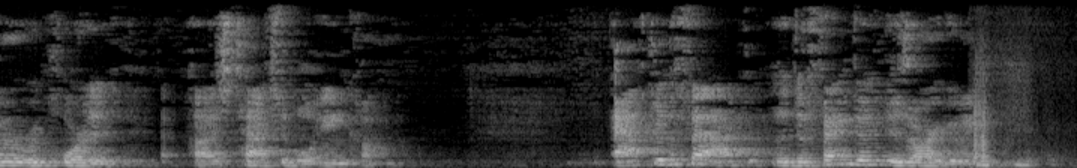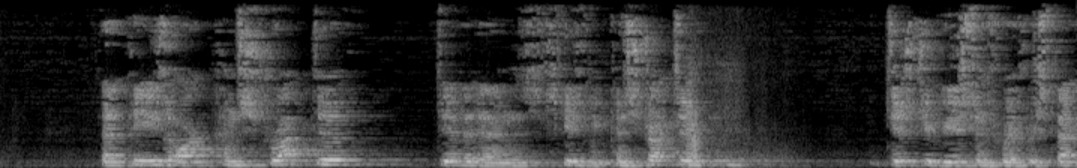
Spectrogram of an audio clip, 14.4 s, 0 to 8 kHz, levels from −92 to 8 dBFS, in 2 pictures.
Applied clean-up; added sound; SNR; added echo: neural separator model SepFormer DNS4.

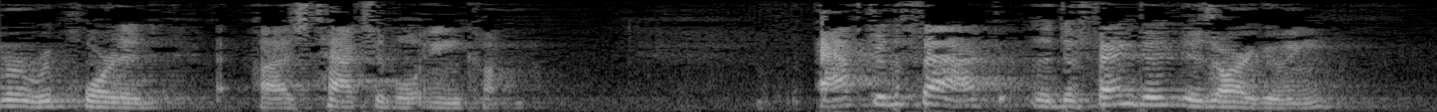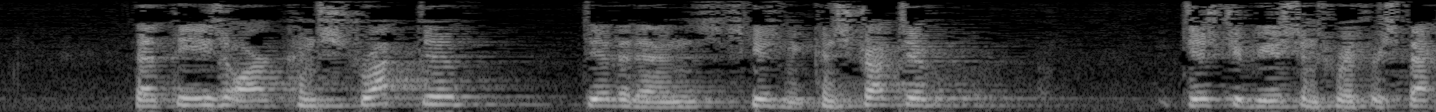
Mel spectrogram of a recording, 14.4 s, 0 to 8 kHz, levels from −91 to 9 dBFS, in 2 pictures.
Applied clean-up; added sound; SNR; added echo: none; none; none; none.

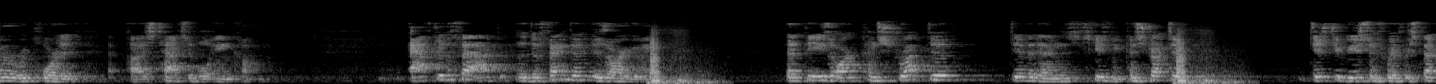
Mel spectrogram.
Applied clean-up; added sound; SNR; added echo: none; Fart; 0 dB; reverberation time 0.4 s.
